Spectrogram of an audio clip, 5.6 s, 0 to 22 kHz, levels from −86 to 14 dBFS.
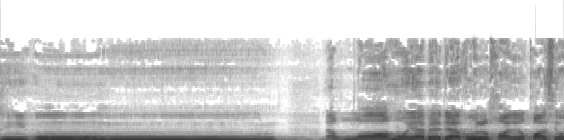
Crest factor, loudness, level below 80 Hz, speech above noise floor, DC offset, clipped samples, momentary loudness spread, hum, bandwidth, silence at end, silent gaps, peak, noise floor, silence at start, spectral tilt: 14 dB; -15 LUFS; -62 dBFS; 25 dB; under 0.1%; under 0.1%; 9 LU; none; 16.5 kHz; 0 s; none; 0 dBFS; -39 dBFS; 0 s; -7 dB/octave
